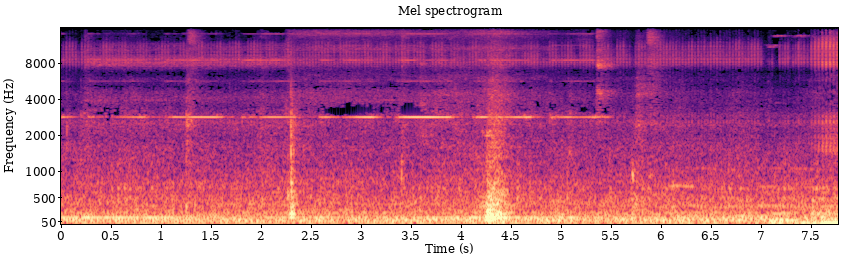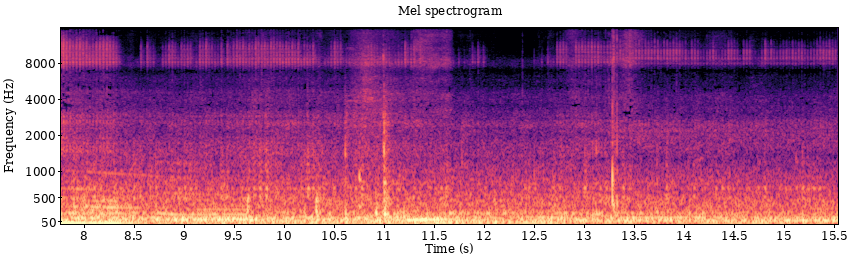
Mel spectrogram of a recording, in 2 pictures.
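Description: Cars drive past close by.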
